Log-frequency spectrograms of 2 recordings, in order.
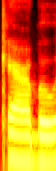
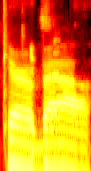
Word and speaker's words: Carabao: the car carlink because i don't know what caribou is it's an animal right uh uh sure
